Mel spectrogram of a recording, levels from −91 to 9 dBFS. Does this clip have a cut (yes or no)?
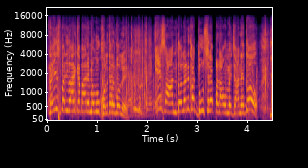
yes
